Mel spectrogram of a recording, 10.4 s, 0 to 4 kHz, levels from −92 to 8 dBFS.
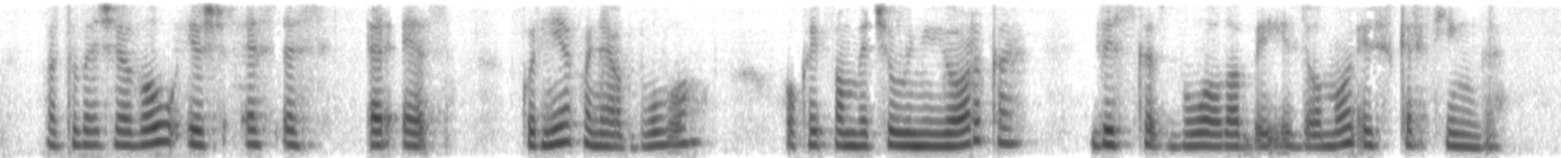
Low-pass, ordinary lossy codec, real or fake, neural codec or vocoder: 3.6 kHz; AAC, 24 kbps; fake; codec, 16 kHz in and 24 kHz out, 0.8 kbps, FocalCodec, streaming, 65536 codes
